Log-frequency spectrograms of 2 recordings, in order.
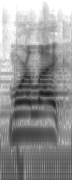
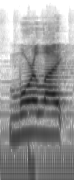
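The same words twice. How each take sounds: The two takes are said the same way.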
